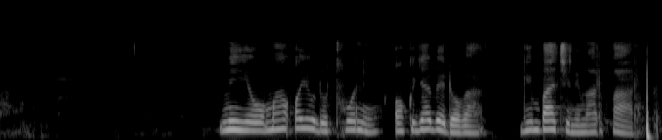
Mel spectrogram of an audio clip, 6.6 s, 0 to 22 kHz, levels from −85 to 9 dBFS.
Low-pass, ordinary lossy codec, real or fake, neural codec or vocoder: 7.2 kHz; none; fake; codec, 16 kHz, 4 kbps, X-Codec, HuBERT features, trained on balanced general audio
